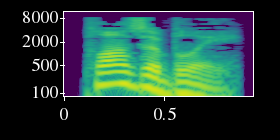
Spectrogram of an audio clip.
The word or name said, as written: plausibly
